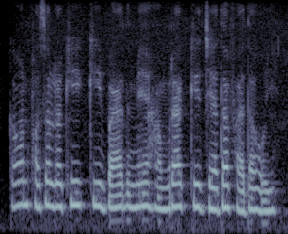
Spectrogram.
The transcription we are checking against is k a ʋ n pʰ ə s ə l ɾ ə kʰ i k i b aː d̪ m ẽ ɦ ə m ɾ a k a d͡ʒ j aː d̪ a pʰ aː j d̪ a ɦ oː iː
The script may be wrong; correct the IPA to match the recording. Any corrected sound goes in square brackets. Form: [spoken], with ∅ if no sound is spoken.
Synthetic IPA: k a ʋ n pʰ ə s ə l ɾ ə kʰ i k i b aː d̪ m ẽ ɦ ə m ɾ a k [e] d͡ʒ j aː d̪ a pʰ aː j d̪ a ɦ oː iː

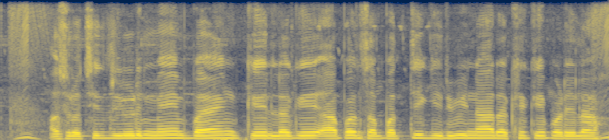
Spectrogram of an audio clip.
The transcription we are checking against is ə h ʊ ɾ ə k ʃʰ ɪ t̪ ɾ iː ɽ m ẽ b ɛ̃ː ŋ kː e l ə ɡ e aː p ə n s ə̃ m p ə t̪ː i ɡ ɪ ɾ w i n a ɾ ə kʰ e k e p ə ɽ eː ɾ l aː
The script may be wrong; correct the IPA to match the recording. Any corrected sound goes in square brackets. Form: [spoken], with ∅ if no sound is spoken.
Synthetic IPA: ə [s] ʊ ɾ ə k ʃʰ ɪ t̪ ɾ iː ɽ m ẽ b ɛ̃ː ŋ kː e l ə ɡ e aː p ə n s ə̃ m p ə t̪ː i ɡ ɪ ɾ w i n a ɾ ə kʰ e k e p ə ɽ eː [∅] l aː

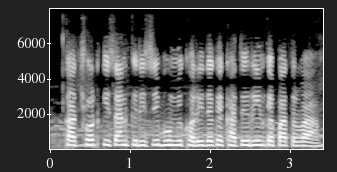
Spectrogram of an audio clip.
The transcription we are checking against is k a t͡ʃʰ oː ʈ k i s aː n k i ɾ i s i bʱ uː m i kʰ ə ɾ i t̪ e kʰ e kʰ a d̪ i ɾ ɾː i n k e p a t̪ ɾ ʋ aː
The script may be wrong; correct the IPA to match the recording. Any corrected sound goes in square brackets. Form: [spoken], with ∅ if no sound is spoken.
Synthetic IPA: k a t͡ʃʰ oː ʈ k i s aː n k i ɾ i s i bʱ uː m i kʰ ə ɾ i [d̪] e [k] e kʰ a [t̪] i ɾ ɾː i n k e p a t̪ ɾ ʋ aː

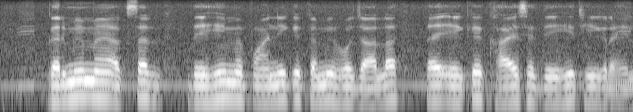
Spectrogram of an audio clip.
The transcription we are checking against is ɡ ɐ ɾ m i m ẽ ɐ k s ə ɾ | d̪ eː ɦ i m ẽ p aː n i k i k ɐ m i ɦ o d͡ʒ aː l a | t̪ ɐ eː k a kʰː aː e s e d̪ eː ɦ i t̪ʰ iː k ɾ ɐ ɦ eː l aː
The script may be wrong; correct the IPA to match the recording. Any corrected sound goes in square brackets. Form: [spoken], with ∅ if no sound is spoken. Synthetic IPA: ɡ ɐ ɾ m i m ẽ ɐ k s ə ɾ | d̪ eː ɦ i m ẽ p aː n i k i k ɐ m i ɦ o d͡ʒ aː l a | t̪ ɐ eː k [e] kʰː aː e s e d̪ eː ɦ i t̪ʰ iː k ɾ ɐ ɦ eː l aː

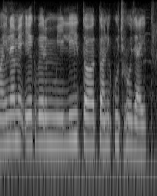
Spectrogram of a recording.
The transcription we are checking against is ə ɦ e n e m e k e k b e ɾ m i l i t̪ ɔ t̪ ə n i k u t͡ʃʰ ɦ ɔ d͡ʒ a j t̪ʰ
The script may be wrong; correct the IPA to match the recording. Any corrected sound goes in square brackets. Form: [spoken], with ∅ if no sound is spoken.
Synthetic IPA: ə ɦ [i] n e m e [ʔ] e k b e ɾ m i l i t̪ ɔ t̪ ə n i k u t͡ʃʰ ɦ [o] d͡ʒ a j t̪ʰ

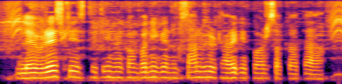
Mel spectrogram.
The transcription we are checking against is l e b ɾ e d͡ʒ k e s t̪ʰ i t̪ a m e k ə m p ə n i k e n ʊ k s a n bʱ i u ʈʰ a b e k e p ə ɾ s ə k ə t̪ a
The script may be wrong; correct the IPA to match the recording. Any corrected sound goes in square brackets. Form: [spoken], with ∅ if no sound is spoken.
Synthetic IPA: l e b ɾ e d͡ʒ k e s t̪ʰ i t̪ [i] m e k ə m p ə n i k e n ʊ k s a n bʱ i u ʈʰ a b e k e p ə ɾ s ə k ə t̪ a

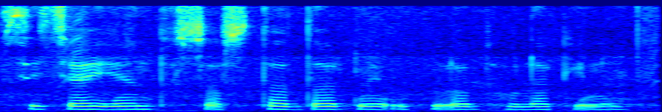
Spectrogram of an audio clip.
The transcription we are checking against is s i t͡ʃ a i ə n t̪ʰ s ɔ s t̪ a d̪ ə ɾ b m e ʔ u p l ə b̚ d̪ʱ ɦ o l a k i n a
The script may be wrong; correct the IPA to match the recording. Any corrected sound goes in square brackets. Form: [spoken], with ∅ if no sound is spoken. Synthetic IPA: s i t͡ʃ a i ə n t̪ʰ s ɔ s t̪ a d̪ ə ɾ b m e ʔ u p l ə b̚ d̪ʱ ɦ o l a k i n a

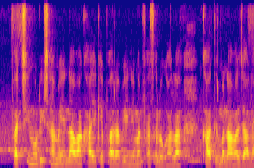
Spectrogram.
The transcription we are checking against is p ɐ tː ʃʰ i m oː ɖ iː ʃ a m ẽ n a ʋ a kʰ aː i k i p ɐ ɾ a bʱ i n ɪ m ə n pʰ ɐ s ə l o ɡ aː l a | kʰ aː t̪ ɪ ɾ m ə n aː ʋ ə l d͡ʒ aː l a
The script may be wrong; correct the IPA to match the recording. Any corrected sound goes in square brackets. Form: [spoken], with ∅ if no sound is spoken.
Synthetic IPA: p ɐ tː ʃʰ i m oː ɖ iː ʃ a m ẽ n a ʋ a kʰ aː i k [e] p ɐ ɾ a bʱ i n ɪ m ə n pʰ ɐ s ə l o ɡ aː l a | kʰ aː t̪ ɪ ɾ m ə n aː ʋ ə l d͡ʒ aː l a

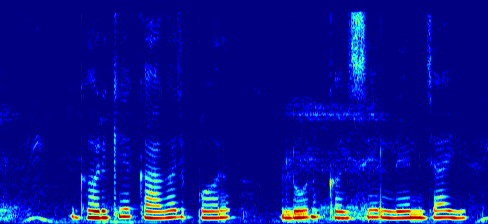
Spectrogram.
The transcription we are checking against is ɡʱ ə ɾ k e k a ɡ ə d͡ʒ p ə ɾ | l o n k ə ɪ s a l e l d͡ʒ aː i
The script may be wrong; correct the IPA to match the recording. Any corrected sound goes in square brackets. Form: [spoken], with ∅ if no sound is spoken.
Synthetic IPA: ɡʱ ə ɾ k e k a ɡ ə d͡ʒ p ə ɾ | l o n k ə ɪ s [e] l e l d͡ʒ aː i

